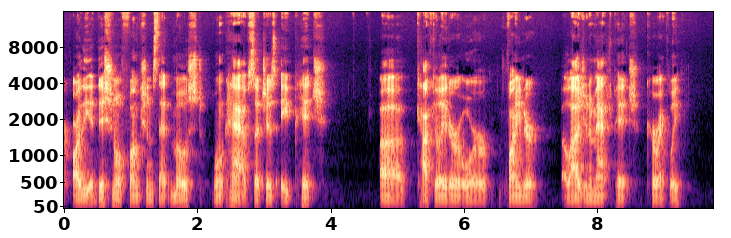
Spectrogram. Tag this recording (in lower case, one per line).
speech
